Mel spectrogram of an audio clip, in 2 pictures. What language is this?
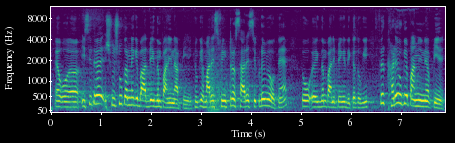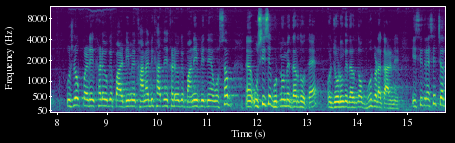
Hindi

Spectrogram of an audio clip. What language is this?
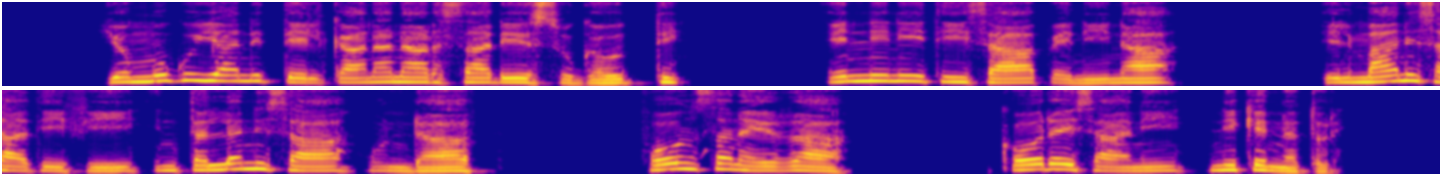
Oromo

